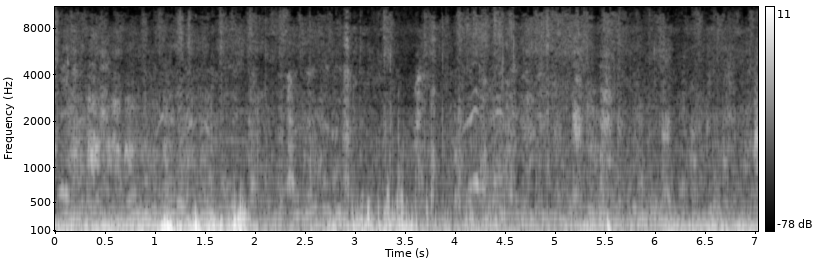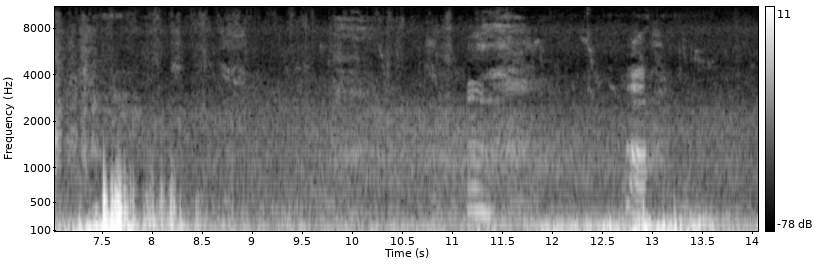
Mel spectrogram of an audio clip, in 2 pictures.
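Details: Shiba Inu and Border Collie play-wrestling together (wan-pro, dog wrestling play); three short, loud, harsh bursts near the start, middle and end stand out over a steady low rumble of movement and scuffling.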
